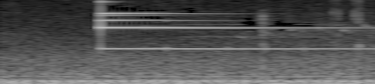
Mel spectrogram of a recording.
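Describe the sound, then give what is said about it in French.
A small hand bell is struck once to close a meditation, giving a bright, clear ring that lingers and slowly fades in the quiet. “Lorsque tu entendras le son de ma petite clochette, ce sera la fin de ce moment toutes les deux, et tu pourras ouvrir les yeux.”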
